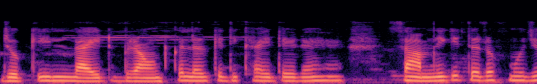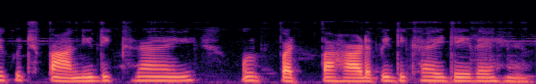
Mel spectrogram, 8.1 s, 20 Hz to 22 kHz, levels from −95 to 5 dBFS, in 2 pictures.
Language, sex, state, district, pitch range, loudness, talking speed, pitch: Hindi, female, Uttar Pradesh, Hamirpur, 170-185 Hz, -19 LUFS, 200 wpm, 175 Hz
